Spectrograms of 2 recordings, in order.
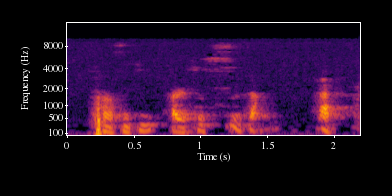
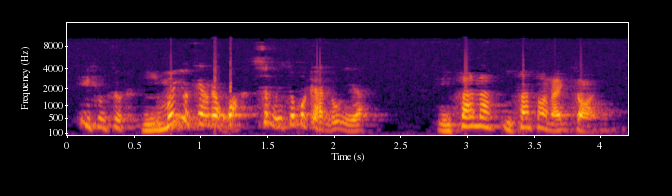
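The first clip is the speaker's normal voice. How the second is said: raised, pressing sermon questions; preaching exhortation; 8 semitones higher, 8 dB louder than usual. Acted. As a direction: challenge the congregation, loud and high. Exhorts the congregation.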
